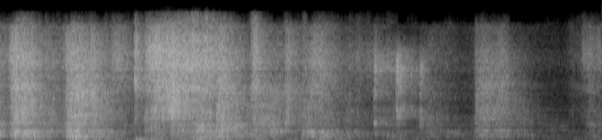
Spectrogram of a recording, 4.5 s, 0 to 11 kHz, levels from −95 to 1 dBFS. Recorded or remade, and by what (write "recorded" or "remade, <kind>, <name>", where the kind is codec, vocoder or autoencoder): remade, codec, SNAC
